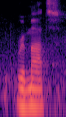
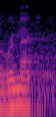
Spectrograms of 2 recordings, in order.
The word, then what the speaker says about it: Rimac: next up we have the rimac rematz sorry pronouncing it right is a balkan language so i gotta throw the balkan pronunciation on this is the rimek concept one the first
